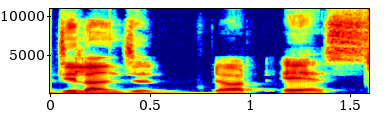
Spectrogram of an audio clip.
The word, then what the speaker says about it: Dilanjan: Dilanjan.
